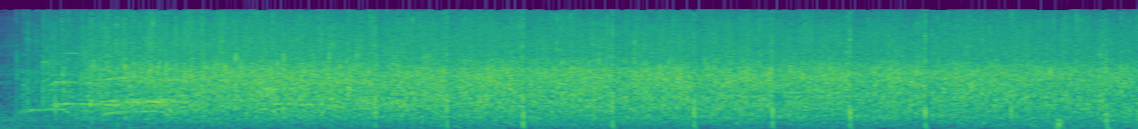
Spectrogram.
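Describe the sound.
An audience applauds steadily to welcome two guests to a conversation on race, racism and faith. The dense clapping rises quickly and holds at an even level throughout.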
